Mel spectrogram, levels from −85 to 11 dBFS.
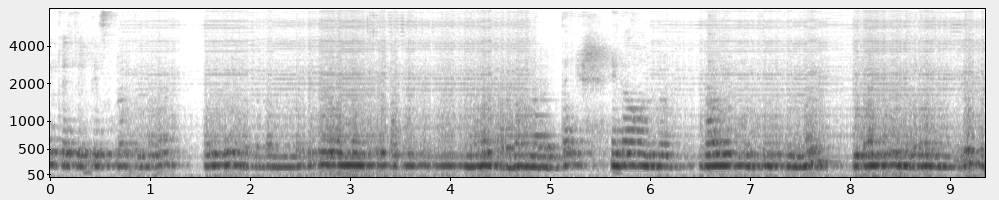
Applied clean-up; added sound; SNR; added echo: neural separator model SepFormer DNS4.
